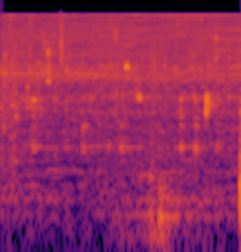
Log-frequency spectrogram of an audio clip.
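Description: Tap water running into the port of a blocked plate heat exchanger held in a sink, flushing black debris out of it. The water runs faintly and steadily, with a few small ticks.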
